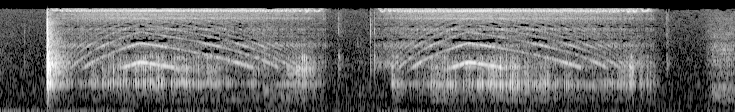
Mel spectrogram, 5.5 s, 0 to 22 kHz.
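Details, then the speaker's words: Stepper-driven pick-and-place parts dispenser with 3D-printed PETG gears: a rising and falling stepper whine with a rough gear buzz underneath. The owner suspects the cogs are touching or need more clearance; still noisy. "Yeah. It's a bit noisy. I can't say I'm a fan of the noise."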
